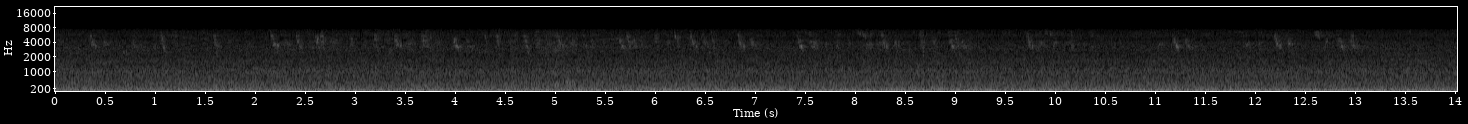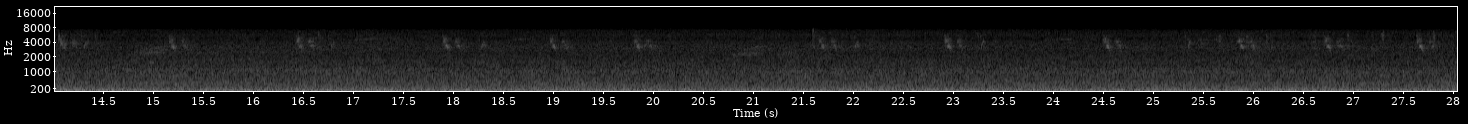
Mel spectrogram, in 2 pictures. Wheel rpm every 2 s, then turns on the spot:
0, 0, 0, 0, 0, 0, 0, 0, 0, 0, 0, 0, 0, 0.
none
